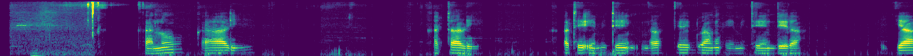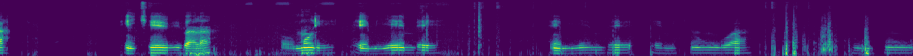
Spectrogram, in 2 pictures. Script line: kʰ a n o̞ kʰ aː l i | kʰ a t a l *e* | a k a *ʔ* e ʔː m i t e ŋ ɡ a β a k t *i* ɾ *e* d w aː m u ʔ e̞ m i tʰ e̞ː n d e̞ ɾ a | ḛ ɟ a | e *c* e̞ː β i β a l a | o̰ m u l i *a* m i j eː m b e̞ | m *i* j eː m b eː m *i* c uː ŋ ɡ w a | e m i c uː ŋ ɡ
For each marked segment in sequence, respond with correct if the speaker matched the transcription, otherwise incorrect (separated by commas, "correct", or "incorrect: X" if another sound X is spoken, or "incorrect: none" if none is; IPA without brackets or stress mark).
correct, incorrect: t, incorrect: e, correct, incorrect: ɟ, incorrect: e, correct, correct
